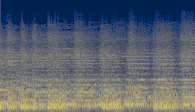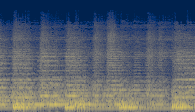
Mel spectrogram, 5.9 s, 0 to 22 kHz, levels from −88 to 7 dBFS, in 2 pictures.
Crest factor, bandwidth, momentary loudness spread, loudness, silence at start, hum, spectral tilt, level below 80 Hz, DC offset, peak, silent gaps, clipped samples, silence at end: 14 dB; 11 kHz; 5 LU; -16 LUFS; 0 s; none; -7 dB/octave; -38 dBFS; under 0.1%; -2 dBFS; none; under 0.1%; 0 s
